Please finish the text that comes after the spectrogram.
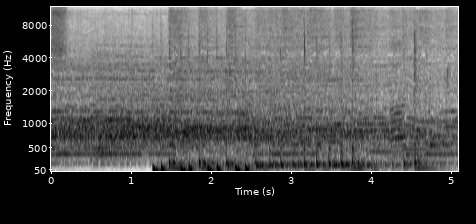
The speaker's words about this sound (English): Oh, I said, Are you excited to be in church? You know, give the Lord a hand clap, a shout.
